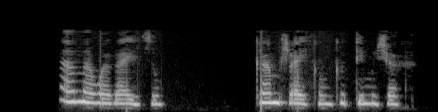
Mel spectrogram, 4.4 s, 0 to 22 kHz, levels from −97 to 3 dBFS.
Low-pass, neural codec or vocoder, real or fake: 7.2 kHz; none; real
